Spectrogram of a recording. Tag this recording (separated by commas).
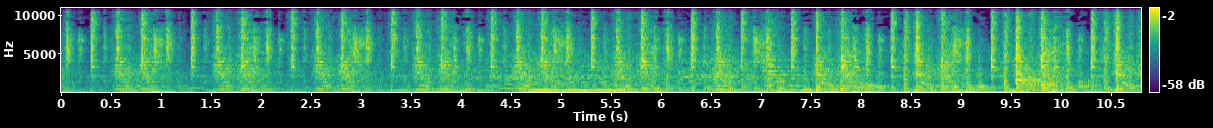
Music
